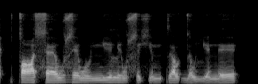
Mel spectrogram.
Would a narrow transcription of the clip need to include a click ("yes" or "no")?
no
